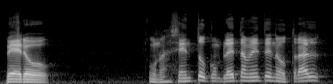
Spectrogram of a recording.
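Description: Man, bright tone, casual podcast chat, animated. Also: a little high, measured pace. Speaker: podcast co-host.

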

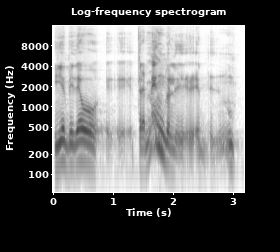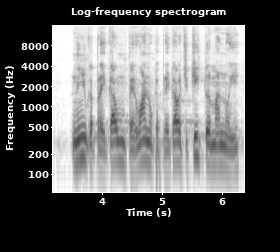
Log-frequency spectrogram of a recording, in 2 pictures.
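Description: A man preaching a sermon as pastor, animated and often addressing the congregation as brothers. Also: mid-range voice, normal speed, big-room sound.

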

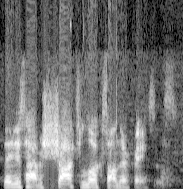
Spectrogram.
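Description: A man improvising narration as a tabletop game master, haltingly, often repeating phrases. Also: mid-range voice, lively intonation, no echo, muffled recording.

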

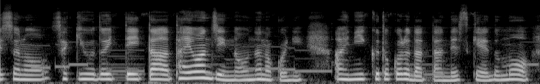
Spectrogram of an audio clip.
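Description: A woman hosting a podcast, telling a travel story in a lively, chatty way and acting out the people she quotes. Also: a little high. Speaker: podcast host. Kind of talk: casual radio talk, travel story.

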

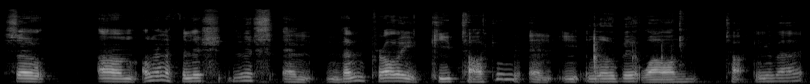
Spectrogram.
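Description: A young man in his late teens rambling through a solo podcast, hesitant and full of ums, sounding weary and low, recorded on a phone. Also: unhurried, darkish tone. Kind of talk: rambling casual monologue.

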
